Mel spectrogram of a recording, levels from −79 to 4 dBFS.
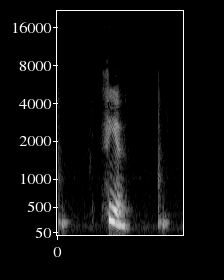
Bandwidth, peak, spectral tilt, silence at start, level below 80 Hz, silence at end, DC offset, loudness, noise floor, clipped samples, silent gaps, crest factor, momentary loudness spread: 7.6 kHz; -2 dBFS; -8.5 dB/octave; 0.1 s; -64 dBFS; 0.35 s; under 0.1%; -15 LUFS; -65 dBFS; under 0.1%; none; 18 dB; 26 LU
